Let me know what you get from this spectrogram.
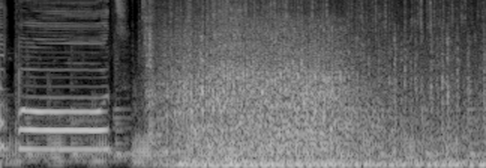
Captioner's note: plane engine starts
